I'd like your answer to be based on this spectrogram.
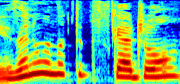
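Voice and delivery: very quiet, hushed voice. Retelling a question Al asked the group: imitating Al speaking very quietly. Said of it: "said very quietly".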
